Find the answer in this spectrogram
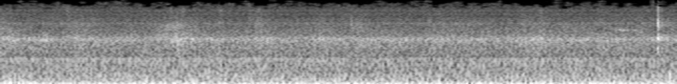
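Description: Steady room tone of a large hall: a constant low hum with an even hiss, typical of the building's ventilation running.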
